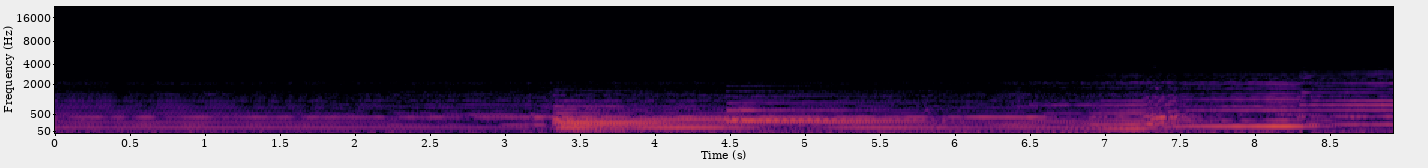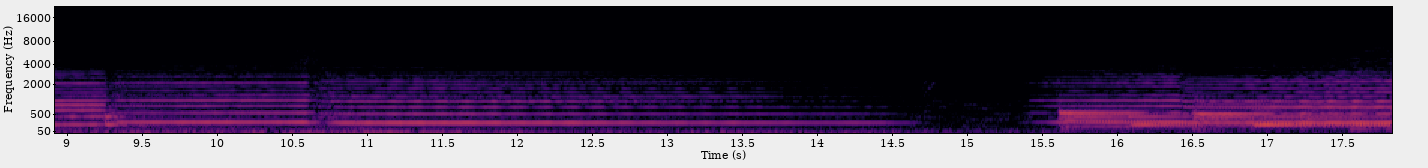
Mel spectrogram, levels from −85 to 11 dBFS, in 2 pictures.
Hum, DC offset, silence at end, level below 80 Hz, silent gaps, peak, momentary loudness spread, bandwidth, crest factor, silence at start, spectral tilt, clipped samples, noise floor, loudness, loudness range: none; under 0.1%; 0 s; -62 dBFS; none; -28 dBFS; 16 LU; 6.6 kHz; 16 dB; 0 s; -9.5 dB/octave; under 0.1%; -71 dBFS; -45 LUFS; 10 LU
